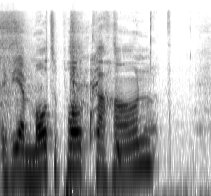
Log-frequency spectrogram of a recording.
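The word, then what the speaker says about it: cajón: pronounced differently how does how is it pronounced is kahon that's how you say kahon kahon that's how do you that's how you say that little square drum looking thing and then if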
